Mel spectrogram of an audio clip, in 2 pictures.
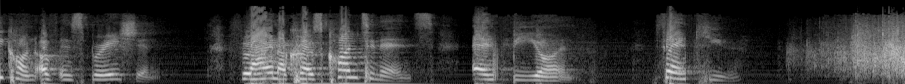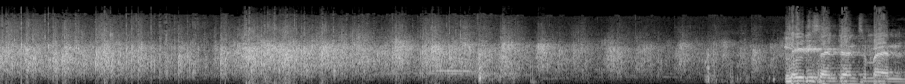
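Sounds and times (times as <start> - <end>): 
speech: 0.0 - 1.6, 2.2 - 5.8, 6.6 - 7.4, 16.9 - 18.0
audience applause: 7.9 - 17.9.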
